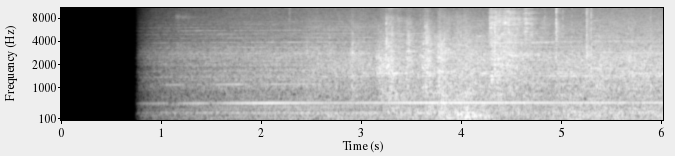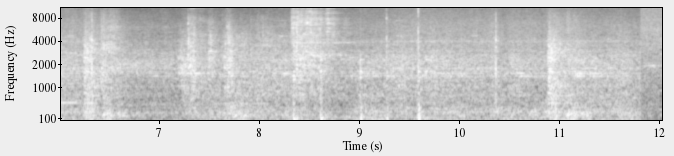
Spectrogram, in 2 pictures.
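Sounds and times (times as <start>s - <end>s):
rumbling mechanical noise: 1.7s - 12.0s
steady hum: 1.7s - 12.0s.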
